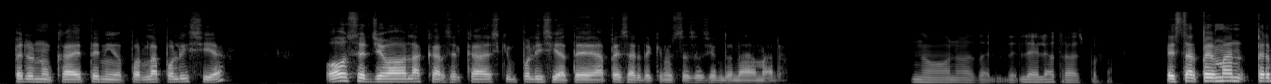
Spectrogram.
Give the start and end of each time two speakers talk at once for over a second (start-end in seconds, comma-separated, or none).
none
